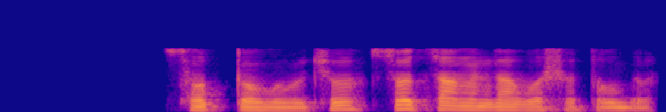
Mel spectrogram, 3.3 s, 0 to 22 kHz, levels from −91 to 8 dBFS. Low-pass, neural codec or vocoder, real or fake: 3.6 kHz; codec, 16 kHz, 1 kbps, FunCodec, trained on Chinese and English, 50 frames a second; fake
